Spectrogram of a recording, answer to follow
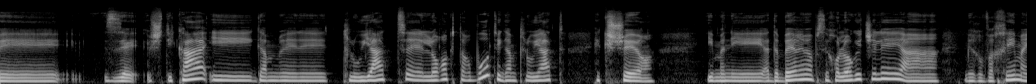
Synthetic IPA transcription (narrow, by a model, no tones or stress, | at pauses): e | zeʃtikaʔiɡametlujat̪lo̞ʁaktaʁbutiɡamt̪lujat | hekʃe̞ʁ | imanied̪abe̞ʁimapsiχo̞lo̞ɡitʃe̞liamiʁvaχima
